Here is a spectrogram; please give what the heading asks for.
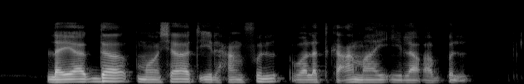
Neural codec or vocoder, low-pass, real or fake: codec, 24 kHz, 1.2 kbps, DualCodec; 7.2 kHz; fake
